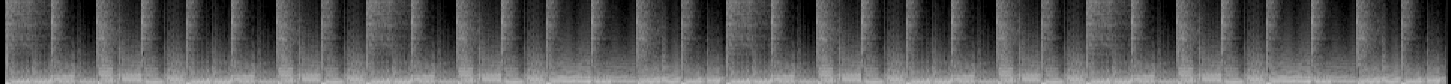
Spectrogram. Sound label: drums example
